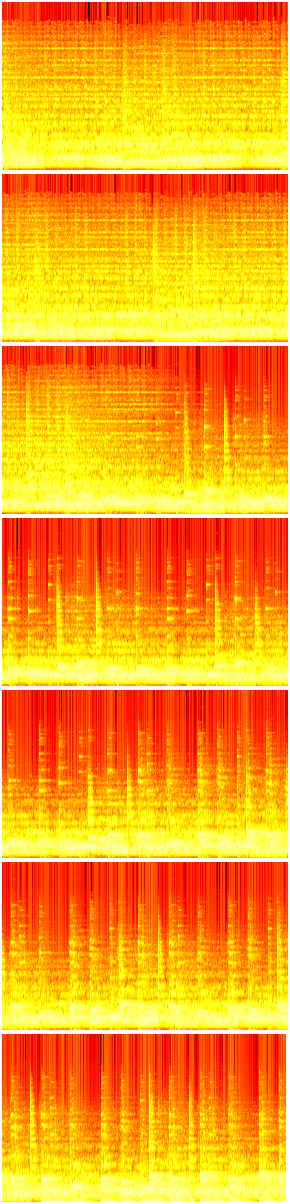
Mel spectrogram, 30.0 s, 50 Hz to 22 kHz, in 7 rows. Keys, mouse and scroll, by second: 0.8 0, 3.1 scroll down 2, 4.0 scroll up 1, 4.7-5.4 middle drag, 5.4-5.7 scroll down 5, 7.0 KP_1, 8.0 KP_0, 8.8 scroll up 2, 10.5 g, 14.2 click, 15.2-17.8 drag, 17.8 scroll up 2, 19.0-19.5 scroll down 1, 19.6 g, 22.6 click, 23.4 KP_1, 24.2-26.3 scroll up 9, 26.3-30.0 drag.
